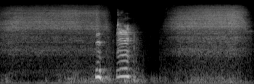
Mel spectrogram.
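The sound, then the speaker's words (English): An Ello water bottle from Target hisses: a steady airy hiss, a couple of short squeaky pops, a brief pause, then another long hiss. No one speaks. “My water bottle sound. makes more of like a”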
